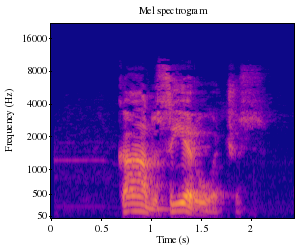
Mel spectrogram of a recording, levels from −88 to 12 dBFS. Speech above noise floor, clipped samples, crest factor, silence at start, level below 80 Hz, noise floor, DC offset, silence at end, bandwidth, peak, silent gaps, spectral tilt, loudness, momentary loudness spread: 39 dB; under 0.1%; 20 dB; 0.7 s; -66 dBFS; -59 dBFS; under 0.1%; 0.35 s; 9.8 kHz; -2 dBFS; none; -4.5 dB/octave; -19 LUFS; 20 LU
